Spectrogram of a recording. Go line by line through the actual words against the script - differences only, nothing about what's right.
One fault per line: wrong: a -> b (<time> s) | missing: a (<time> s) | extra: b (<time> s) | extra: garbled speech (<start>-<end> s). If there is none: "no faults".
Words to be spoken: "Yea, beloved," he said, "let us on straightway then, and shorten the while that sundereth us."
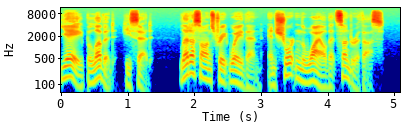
no faults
